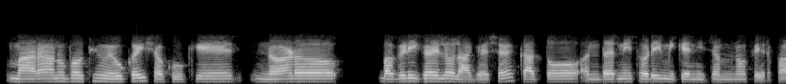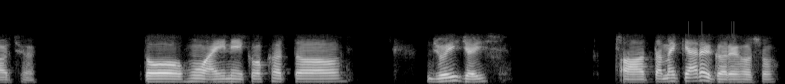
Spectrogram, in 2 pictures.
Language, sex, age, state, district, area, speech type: Gujarati, male, 18-30, Gujarat, Anand, urban, conversation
